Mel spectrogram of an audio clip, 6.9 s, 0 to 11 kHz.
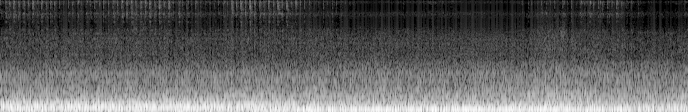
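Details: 2001 Ford Excursion with a steady low drone over the vehicle's rumble; a constant whine whose source is unknown and still being diagnosed.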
